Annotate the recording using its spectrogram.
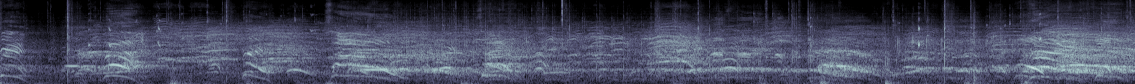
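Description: A racket smacks a shuttlecock.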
